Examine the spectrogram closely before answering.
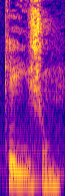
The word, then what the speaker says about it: queijo: Por exemplo, a palavra queijo. Queijo tem U, E, I na mesma sílaba, porém o U não é pronunciado, logo não é um tritongo.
